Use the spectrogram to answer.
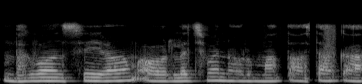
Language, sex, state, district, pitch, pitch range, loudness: Maithili, male, Bihar, Samastipur, 160 Hz, 155-165 Hz, -28 LUFS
